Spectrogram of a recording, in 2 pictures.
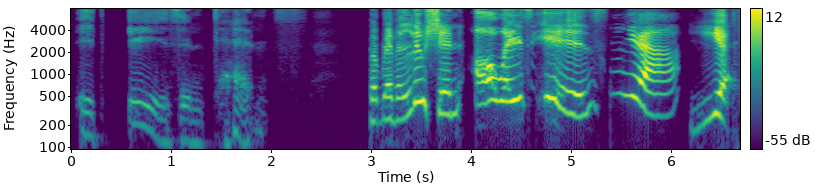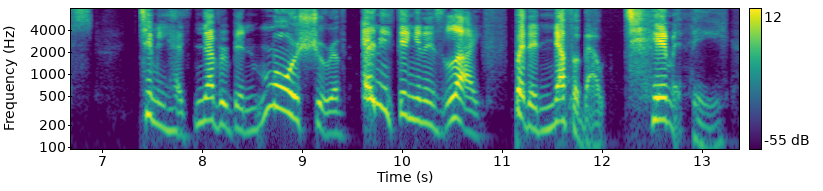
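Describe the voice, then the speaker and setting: An actor voicing a cute, excitable, dramatic little video game character who gushes about himself in the third person. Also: male voice, very high-pitched, takes it slowly, no echo, clean studio sound, full character voice. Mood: earnest, determined. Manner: refers to himself in third person, gushing, theatrical. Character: cutesy, excitable, dramatic household-object creature speaking of himself.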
